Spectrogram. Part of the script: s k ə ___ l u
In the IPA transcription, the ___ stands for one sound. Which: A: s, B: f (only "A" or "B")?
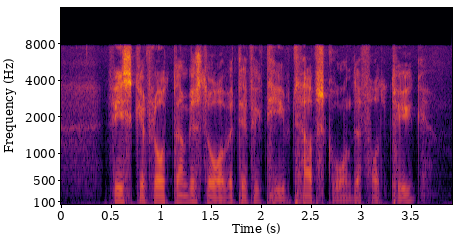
B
